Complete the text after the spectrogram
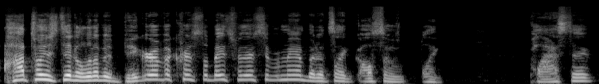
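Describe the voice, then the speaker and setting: A man's voice: high-pitched, animated, fairly quick, no room sound. A young man co-hosting a casual collectibles podcast, rambling with lots of ums and the odd swear. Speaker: co-host.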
